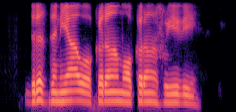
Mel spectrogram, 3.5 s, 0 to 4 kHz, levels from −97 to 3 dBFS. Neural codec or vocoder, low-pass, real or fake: codec, 16 kHz, 4 kbps, X-Codec, HuBERT features, trained on balanced general audio; 3.6 kHz; fake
